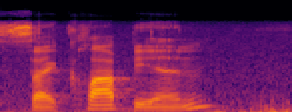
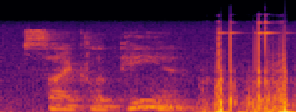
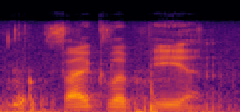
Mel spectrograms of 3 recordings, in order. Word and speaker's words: cyclopean: reading but just to give you a sense cyclopian i looked up using google encyclopedia cyclopean i mispronounced it because i was thinking it's something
